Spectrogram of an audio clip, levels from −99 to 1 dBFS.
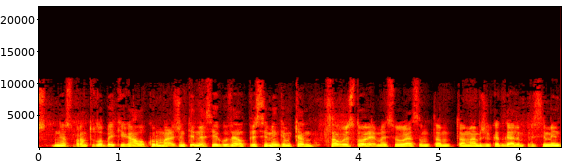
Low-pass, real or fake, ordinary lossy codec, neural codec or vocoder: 10.8 kHz; fake; MP3, 48 kbps; vocoder, 24 kHz, 100 mel bands, Vocos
